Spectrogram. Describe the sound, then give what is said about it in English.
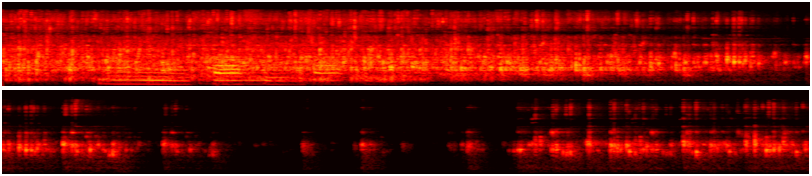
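Coffee drips and gurgles from a brewer into a cup: steady hissing, bubbling flow at first, then fading to scattered sputters and drips before the gurgling picks up again. “The drip of coffee.”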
